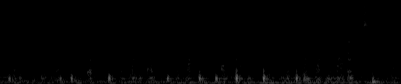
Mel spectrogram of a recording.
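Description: Faint, irregular scratching of a pen nib on a paper swatch card as a word is written, several small strokes a second.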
